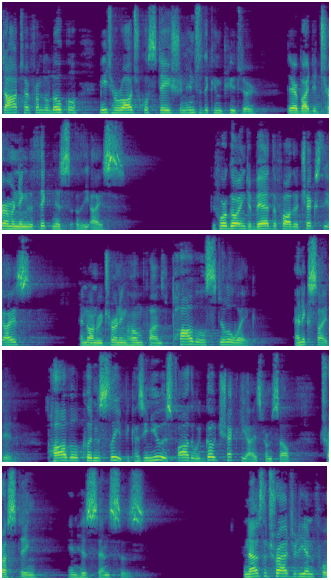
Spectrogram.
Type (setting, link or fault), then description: setting, large echoing room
